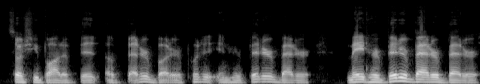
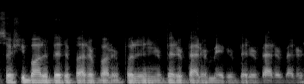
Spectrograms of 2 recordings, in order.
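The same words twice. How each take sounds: First: It is said fairly slowly. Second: It is said fast.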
